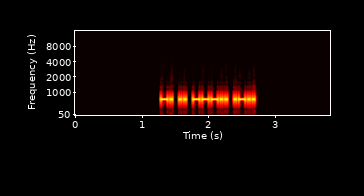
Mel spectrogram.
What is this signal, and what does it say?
Morse code, heard as a keyed tone, about 36 wpm, 700 Hz. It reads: NI8L
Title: USA Call Signs - 4 Characters - Repeated 3x - 35wpm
